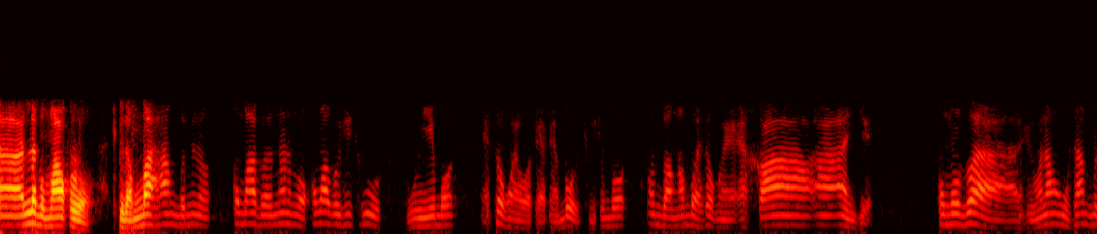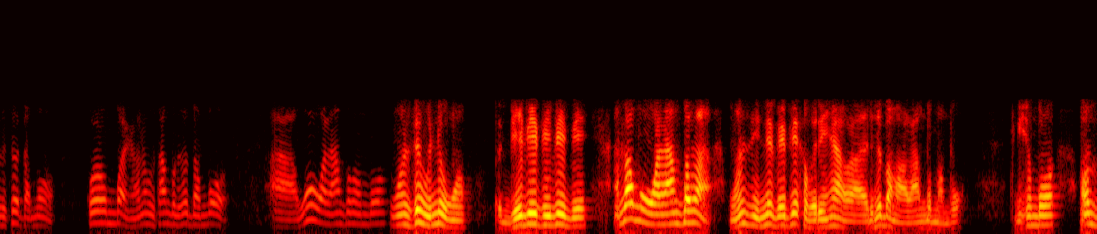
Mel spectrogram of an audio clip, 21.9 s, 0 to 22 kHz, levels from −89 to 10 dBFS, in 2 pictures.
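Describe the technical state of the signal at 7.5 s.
At 7.5 s the speech carries G.723.1 codec damage, present throughout the whole clip rather than starting or stopping near this point. The codec models the voice in 30 ms frames at very low rate, and the heavy hoarseness points to roughly 6 kbit/s. The band runs only from 200 Hz to 3.4 kHz, so the speech is muffled and rough and its consonants are smeared. A plain telephone-band filter would sound muffled but clean, without this gritty, slowly updated roughness.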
